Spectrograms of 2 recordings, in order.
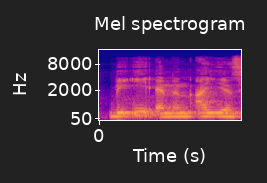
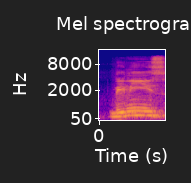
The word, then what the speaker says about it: Denis: This spelling of Denis is slightly different from the usual spelling that we are familiar with. Dennis is how we usually pronounce it, but this is slightly different. Okay, Denis Shmyhal is the name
